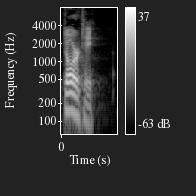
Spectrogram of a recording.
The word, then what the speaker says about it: Doherty: We have been called up on the pronunciation of that Irishman's name. It's Doherty.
